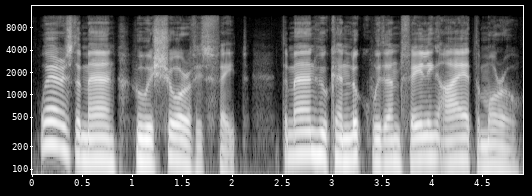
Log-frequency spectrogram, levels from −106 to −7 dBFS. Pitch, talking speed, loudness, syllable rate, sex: 130 Hz, 255 wpm, -17 LUFS, 5.9 syllables/s, male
